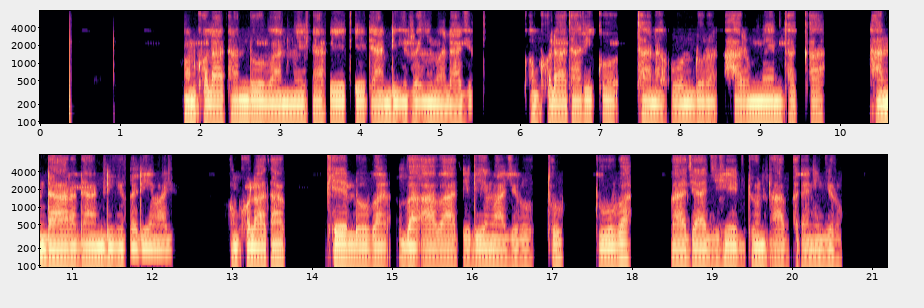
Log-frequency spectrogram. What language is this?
Oromo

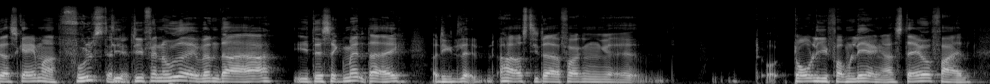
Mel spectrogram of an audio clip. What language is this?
Danish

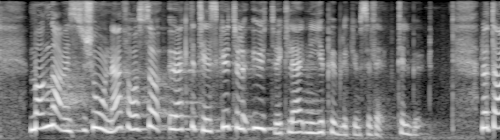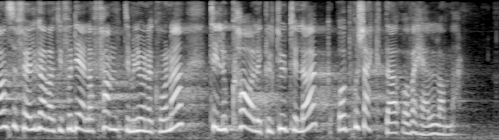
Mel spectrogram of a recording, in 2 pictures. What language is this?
Norwegian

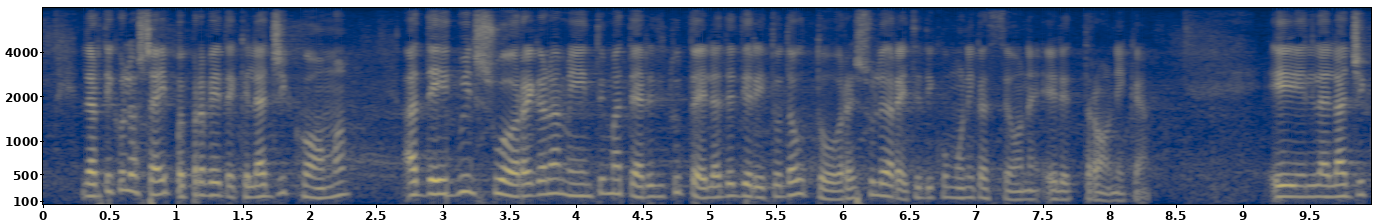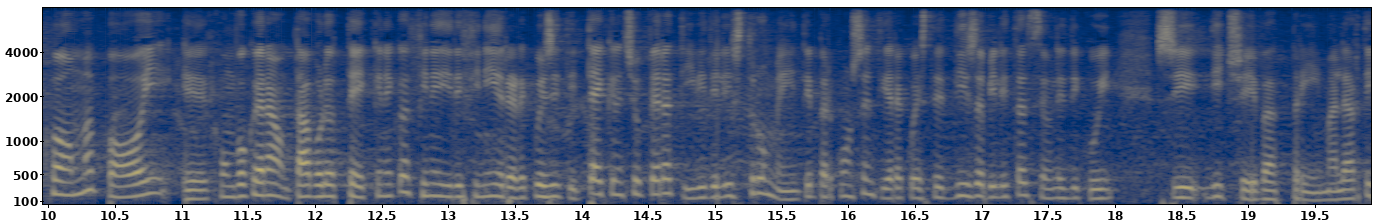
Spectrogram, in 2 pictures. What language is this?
Italian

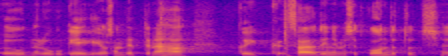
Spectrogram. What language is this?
Estonian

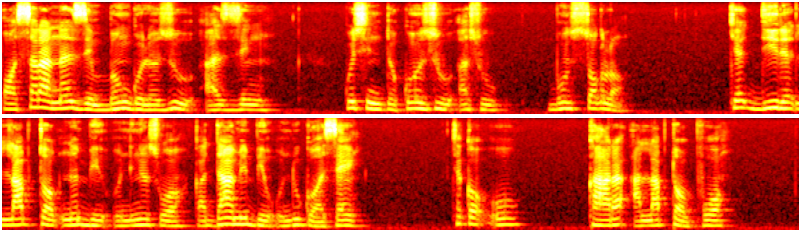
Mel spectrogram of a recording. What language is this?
Southern Dagaare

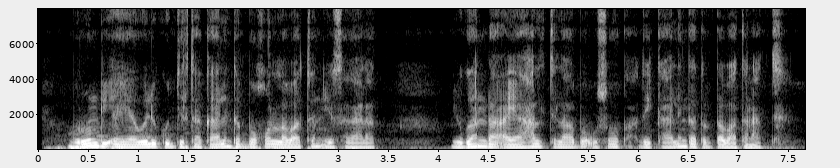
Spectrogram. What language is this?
Somali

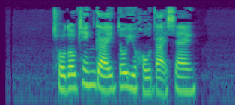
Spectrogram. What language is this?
Cantonese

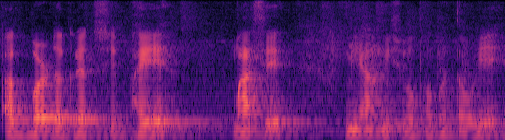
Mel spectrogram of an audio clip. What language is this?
Manipuri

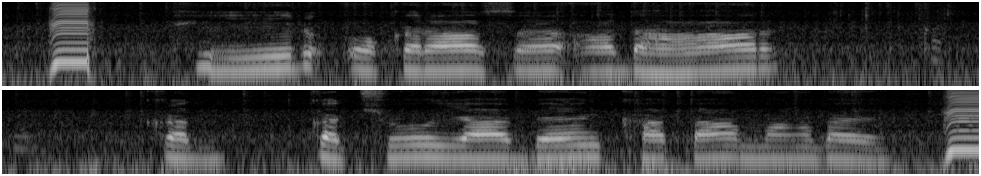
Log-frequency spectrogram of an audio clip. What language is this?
Maithili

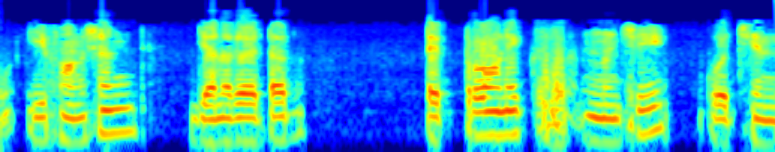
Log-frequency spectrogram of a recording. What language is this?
Telugu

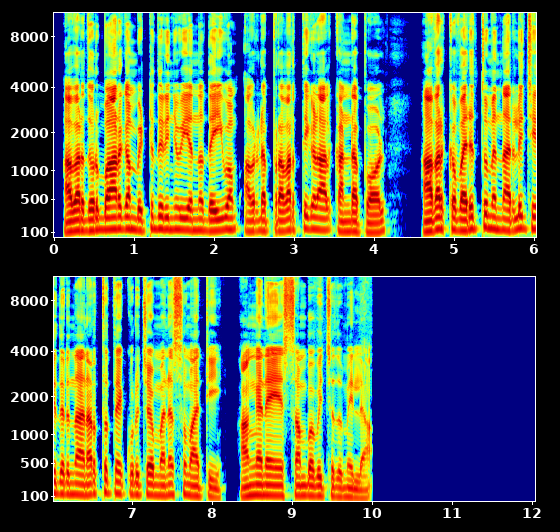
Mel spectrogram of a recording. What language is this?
Malayalam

